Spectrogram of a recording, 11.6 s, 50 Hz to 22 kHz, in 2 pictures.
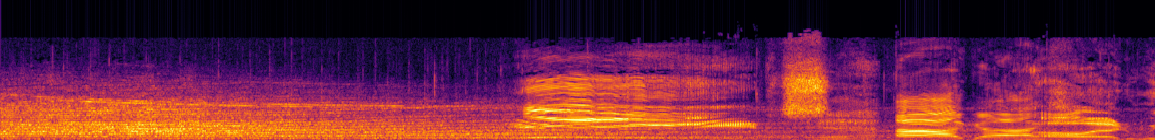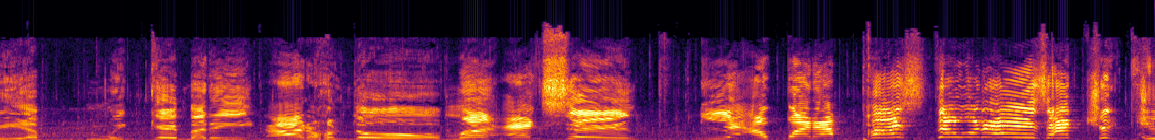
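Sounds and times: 
jet engine roar made of burps: 0.0 - 11.5
speech: 4.8 - 11.5.

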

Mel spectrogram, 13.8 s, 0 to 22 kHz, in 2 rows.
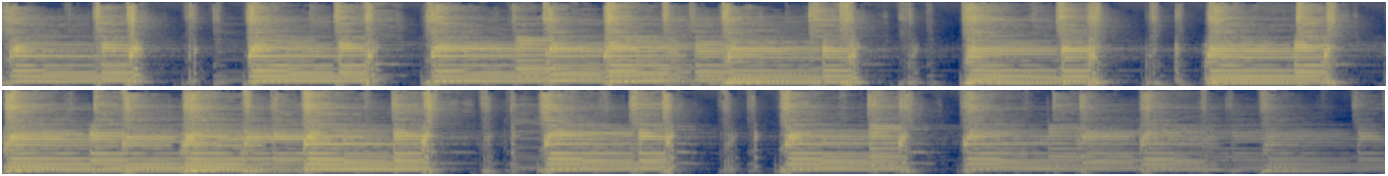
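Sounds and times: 
two layered acoustic guitar parts strumming full chords: 0.0 - 13.8.

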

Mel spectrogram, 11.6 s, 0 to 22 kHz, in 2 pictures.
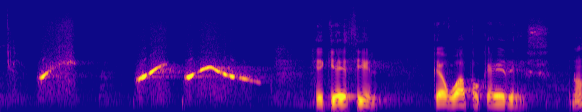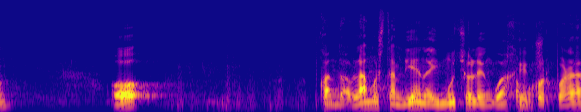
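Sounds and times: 
person whistling: 0.4 - 2.7
speech: 3.2 - 6.0, 6.9 - 7.4, 9.0 - 11.6.

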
